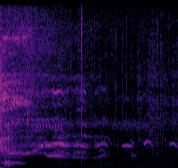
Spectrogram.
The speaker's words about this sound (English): Why did we pick a soundscape with an owl in it? It's so loud!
